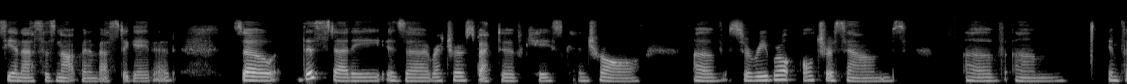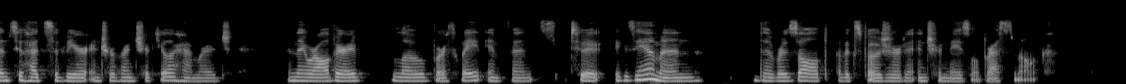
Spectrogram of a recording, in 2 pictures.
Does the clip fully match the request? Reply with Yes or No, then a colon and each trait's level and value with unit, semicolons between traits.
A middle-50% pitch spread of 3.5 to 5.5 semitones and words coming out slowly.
No: narrow, 2.6 semitones; slow, 115 wpm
